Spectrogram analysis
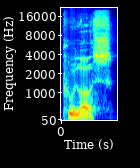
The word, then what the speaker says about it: Poulos: kid don't let him kid you people it's pronounced pulos I I I declared that in 2007 Greek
